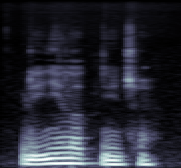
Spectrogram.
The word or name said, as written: linie lotnicze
